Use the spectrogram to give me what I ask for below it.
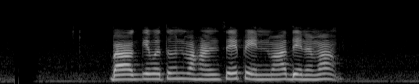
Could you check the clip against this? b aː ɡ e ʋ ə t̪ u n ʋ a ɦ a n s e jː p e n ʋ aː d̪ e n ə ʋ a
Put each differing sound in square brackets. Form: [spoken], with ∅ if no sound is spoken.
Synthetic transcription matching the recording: b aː ɡ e ʋ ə t̪ u n ʋ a ɦ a n s e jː p e n ʋ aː d̪ e n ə ʋ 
